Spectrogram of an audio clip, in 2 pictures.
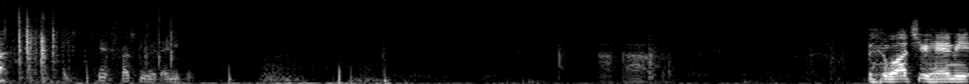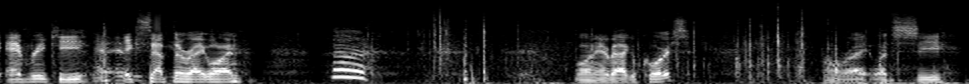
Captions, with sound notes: You can't trust me with anything. Watch you hand me every key except the right one. (sighs) One airbag of course. All right, let's see.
